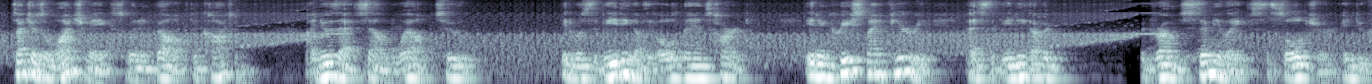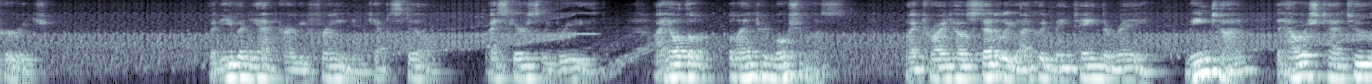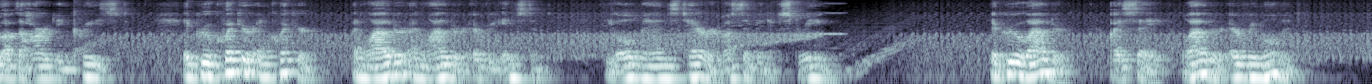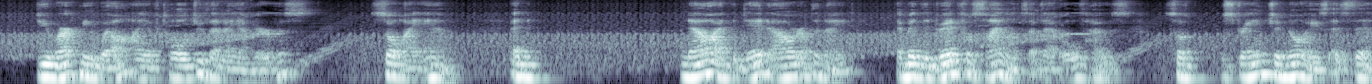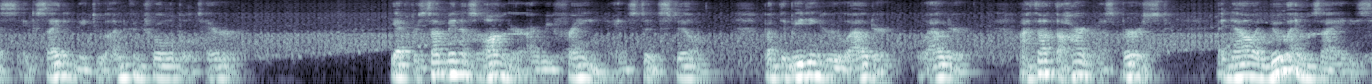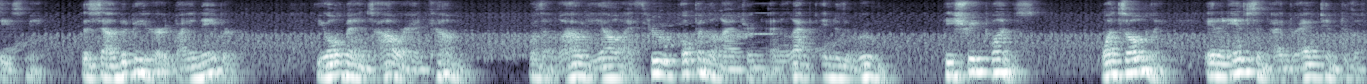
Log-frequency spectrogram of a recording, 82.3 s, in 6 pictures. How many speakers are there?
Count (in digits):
1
